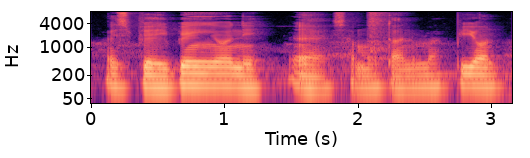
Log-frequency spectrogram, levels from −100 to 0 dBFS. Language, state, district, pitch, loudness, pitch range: Kokborok, Tripura, West Tripura, 100 Hz, -18 LUFS, 95-110 Hz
